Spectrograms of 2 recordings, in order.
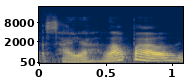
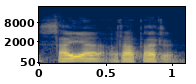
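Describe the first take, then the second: First: Put-on a light Chinese accent, "saya lapal" with L in place of R. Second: Put-on slow Japanese-accented "saya rapar", R for L. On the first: Teacher contrasting a light Chinese accent with Japanese. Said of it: "Kalau orang Cina". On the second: Teacher contrasting a Japanese accent with Chinese. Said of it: "Kalau orang Jepang".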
